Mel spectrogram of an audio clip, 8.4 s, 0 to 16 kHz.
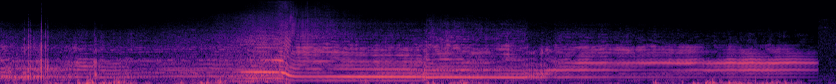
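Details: Kawasaki Zephyr 750 under restoration, carbs just fitted after ignition fixed: long steady starter whirr rising and settling, engine never catching. Cranks but won't fire; tank had run out of fuel.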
